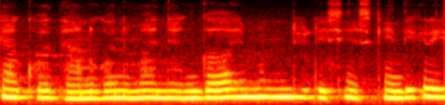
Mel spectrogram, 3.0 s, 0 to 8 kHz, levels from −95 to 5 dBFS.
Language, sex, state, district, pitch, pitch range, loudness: Rajasthani, female, Rajasthan, Churu, 210 Hz, 205-225 Hz, -11 LUFS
